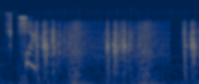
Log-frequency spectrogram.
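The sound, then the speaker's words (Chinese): Footsteps of a Shenze mount in a video game, a quick, rhythmic run of hoof-like steps that comes and goes in short bursts beneath someone talking. “听到了这个是神则的走路的声音那么以后呢只要你听到你旁边啊有这种走路的这个声音啊那就说明哎有一个骑着神则的人来”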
